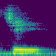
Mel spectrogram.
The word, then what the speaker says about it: chi: bisa melihat kan itu seperti tanda x Tapi itu bukan tanda x melainkan itu bacanya Chi Chi square jadi tes chi-square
